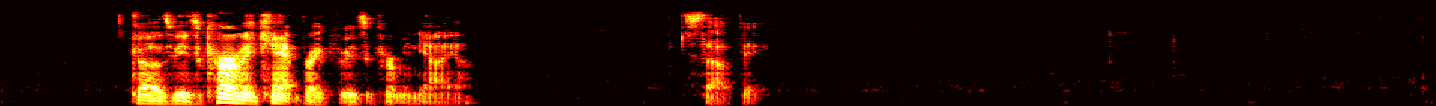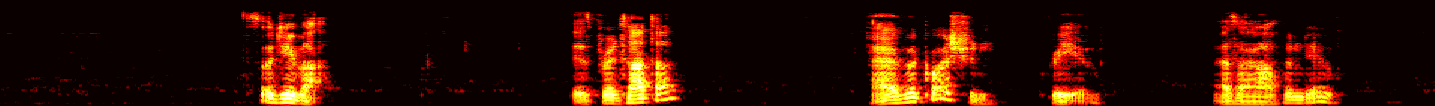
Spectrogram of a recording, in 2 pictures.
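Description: A man speaks calmly and close by, in short bursts with long pauses.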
